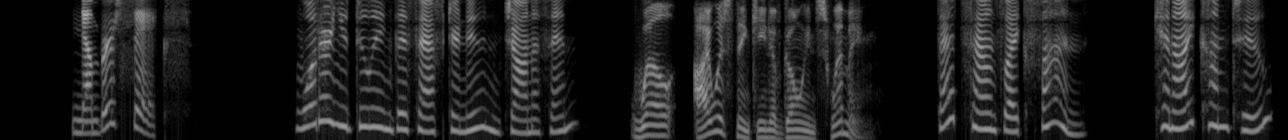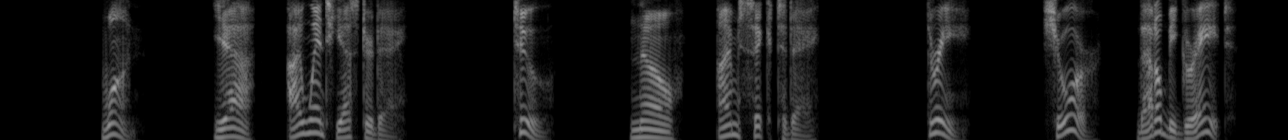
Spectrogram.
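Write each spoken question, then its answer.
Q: That sounds like fun. Can I come too?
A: 3: Sure, that'll be great.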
